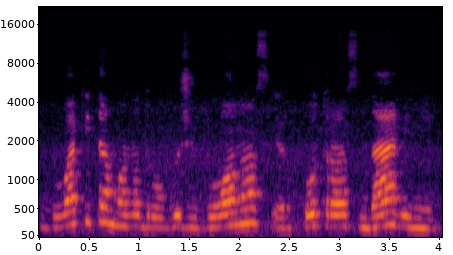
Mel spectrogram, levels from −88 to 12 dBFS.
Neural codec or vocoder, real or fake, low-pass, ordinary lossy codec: none; real; 14.4 kHz; MP3, 64 kbps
